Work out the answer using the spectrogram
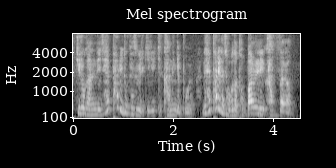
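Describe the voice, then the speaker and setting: A woman with a husky voice telling a personal story to viewers in a casual, expressive way, acting out her reactions. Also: on the low side, very fast, distant mic. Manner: expressive, acts out her reactions and sound effects.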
